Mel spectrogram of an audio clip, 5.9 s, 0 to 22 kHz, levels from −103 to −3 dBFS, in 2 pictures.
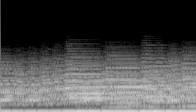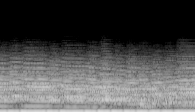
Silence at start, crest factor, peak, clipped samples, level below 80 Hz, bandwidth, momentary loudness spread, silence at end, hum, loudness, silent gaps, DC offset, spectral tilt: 0 s; 14 dB; -12 dBFS; under 0.1%; -50 dBFS; 5.2 kHz; 6 LU; 0 s; none; -28 LUFS; none; 5%; -5.5 dB/octave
